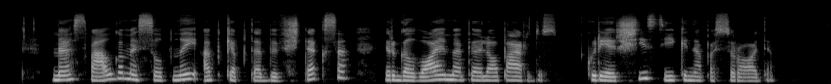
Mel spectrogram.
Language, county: Lithuanian, Šiauliai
